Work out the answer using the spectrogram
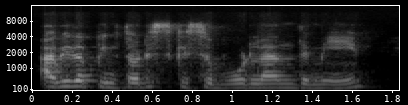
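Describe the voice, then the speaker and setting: A Mexican painter, interviewed as a guest, tells an emotional story in a conversational way, peppering it with "o sea" and "eh." Her voice is fairly low, fairly quick and breathy at the edges, and the sound is lo-fi.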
